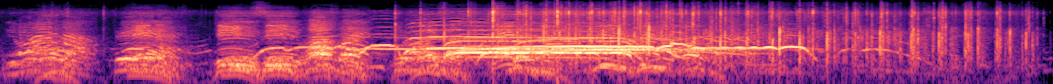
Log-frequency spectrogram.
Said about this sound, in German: Auf der Straße wurden die BesetzerInnen unter großem Jubel von den UnterstützerInnen in Empfang genommen.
